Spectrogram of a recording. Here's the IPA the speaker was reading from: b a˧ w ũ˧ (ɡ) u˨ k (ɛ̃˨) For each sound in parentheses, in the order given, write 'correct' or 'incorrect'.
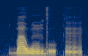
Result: correct, correct

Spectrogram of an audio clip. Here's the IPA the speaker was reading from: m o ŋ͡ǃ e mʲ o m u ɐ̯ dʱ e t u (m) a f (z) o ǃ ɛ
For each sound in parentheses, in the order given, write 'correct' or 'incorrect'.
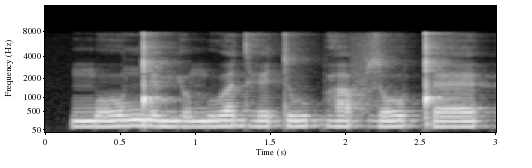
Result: incorrect: bʱ, correct

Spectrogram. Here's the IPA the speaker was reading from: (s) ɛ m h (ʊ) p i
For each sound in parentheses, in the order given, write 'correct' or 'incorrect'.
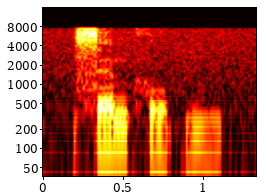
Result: correct, correct

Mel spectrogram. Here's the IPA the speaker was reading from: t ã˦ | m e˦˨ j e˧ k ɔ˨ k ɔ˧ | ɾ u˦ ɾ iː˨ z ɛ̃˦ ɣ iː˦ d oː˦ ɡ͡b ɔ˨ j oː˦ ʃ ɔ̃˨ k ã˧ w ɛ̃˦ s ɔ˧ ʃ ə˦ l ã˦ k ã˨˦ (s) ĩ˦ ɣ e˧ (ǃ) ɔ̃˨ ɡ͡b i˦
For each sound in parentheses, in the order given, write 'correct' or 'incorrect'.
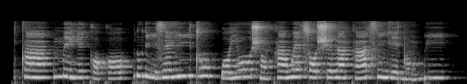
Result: correct, incorrect: d

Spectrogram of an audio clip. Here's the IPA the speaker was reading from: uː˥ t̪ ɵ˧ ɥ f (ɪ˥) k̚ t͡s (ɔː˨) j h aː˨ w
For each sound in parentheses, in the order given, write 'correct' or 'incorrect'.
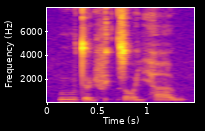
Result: incorrect: ɪ˧, correct

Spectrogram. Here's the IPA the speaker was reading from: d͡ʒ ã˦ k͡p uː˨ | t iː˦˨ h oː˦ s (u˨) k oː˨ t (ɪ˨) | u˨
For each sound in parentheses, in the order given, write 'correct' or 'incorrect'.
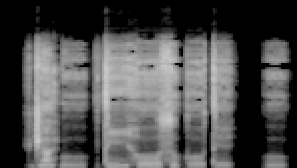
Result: incorrect: u˦, correct

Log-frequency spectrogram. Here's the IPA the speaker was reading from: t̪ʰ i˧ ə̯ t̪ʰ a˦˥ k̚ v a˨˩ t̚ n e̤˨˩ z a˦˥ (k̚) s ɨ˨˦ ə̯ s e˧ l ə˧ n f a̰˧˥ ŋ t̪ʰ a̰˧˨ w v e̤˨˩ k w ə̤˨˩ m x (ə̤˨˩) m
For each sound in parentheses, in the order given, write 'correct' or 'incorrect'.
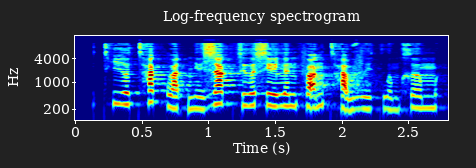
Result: correct, incorrect: ə˧

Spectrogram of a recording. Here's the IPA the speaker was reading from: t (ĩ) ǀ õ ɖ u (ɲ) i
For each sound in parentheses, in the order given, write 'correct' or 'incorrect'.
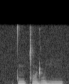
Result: correct, incorrect: j

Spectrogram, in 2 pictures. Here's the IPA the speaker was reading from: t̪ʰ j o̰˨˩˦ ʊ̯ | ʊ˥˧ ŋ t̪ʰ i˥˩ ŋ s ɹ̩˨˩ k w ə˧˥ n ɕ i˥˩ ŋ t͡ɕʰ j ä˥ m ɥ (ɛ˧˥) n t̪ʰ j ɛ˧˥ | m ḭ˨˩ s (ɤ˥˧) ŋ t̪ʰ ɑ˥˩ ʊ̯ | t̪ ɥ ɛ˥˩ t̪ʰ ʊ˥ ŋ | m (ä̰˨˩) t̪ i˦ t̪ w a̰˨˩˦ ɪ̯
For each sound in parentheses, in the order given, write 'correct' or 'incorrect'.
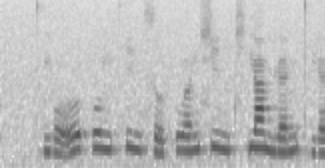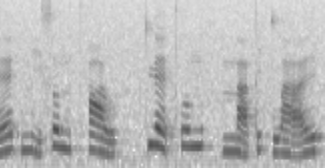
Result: correct, correct, correct

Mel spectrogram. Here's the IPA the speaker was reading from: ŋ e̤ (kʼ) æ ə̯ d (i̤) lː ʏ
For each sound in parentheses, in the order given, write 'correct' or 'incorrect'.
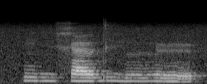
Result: incorrect: x, incorrect: e̤

